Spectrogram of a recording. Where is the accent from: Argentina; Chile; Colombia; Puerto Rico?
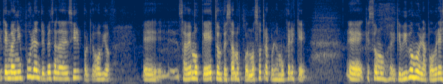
Argentina; Santa Rosa, La Pampa; porque Santa Rosa es chico, yo soy de Santa Rosa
